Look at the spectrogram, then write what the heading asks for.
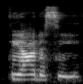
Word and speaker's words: theodicy: a word if i don't wanna say it theodicy theodicy okay the odyssey godfrey lebman has invented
